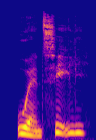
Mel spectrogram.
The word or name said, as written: uanseelig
